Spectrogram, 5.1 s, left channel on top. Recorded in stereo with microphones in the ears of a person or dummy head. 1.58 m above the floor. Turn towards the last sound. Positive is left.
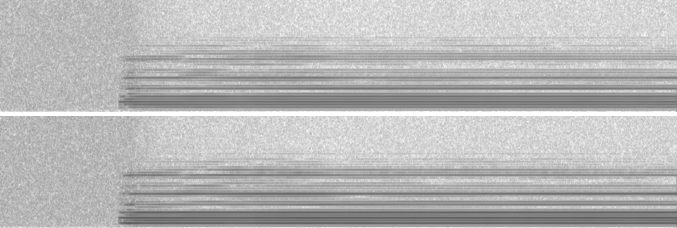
turn(degrees=-25)  # may be behind; listen again after turning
